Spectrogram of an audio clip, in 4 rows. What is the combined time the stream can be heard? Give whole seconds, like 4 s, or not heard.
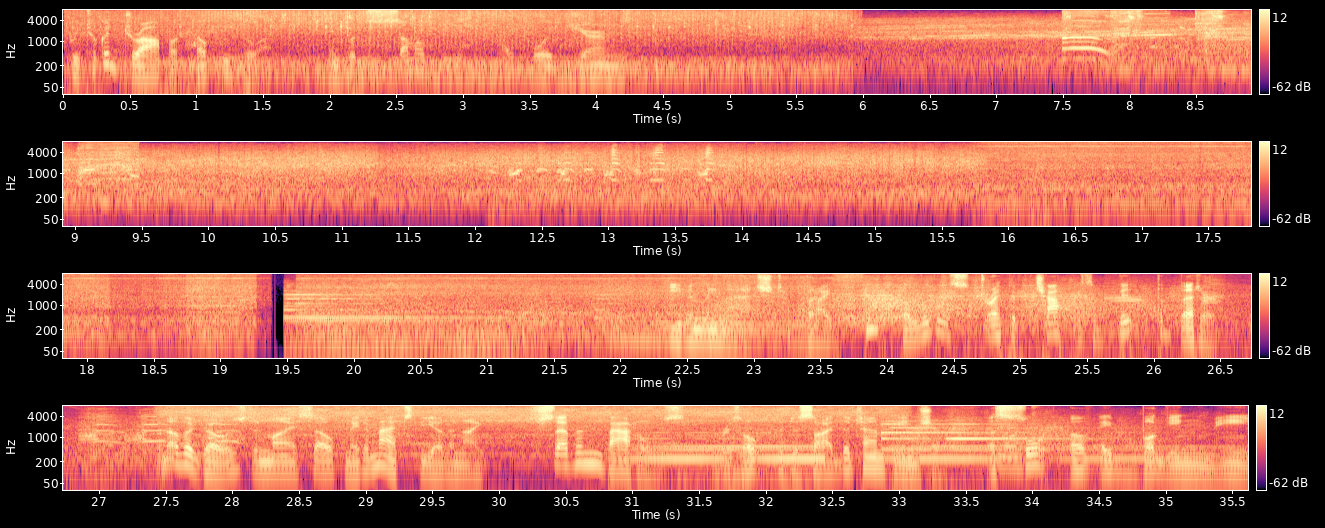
not heard.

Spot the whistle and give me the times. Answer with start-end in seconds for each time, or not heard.
not heard.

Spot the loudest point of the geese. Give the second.
8 s.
